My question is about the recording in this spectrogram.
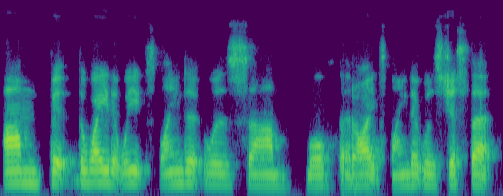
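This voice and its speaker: Low-voiced woman telling stories. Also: normal speed. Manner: animated storyteller, acts out quotes in high voices. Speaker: podcast co-host. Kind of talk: casual chat. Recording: dull lo-fi audio.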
